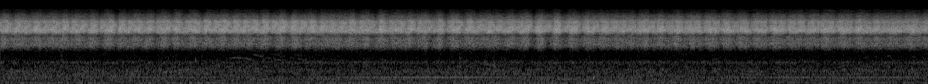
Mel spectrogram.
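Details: Cicadas by the sea in Croatia in summer 2020 fill the air with a dense, unbroken high-pitched buzz, steady in loudness with a faint rapid pulsing throughout; no other clear sounds.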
